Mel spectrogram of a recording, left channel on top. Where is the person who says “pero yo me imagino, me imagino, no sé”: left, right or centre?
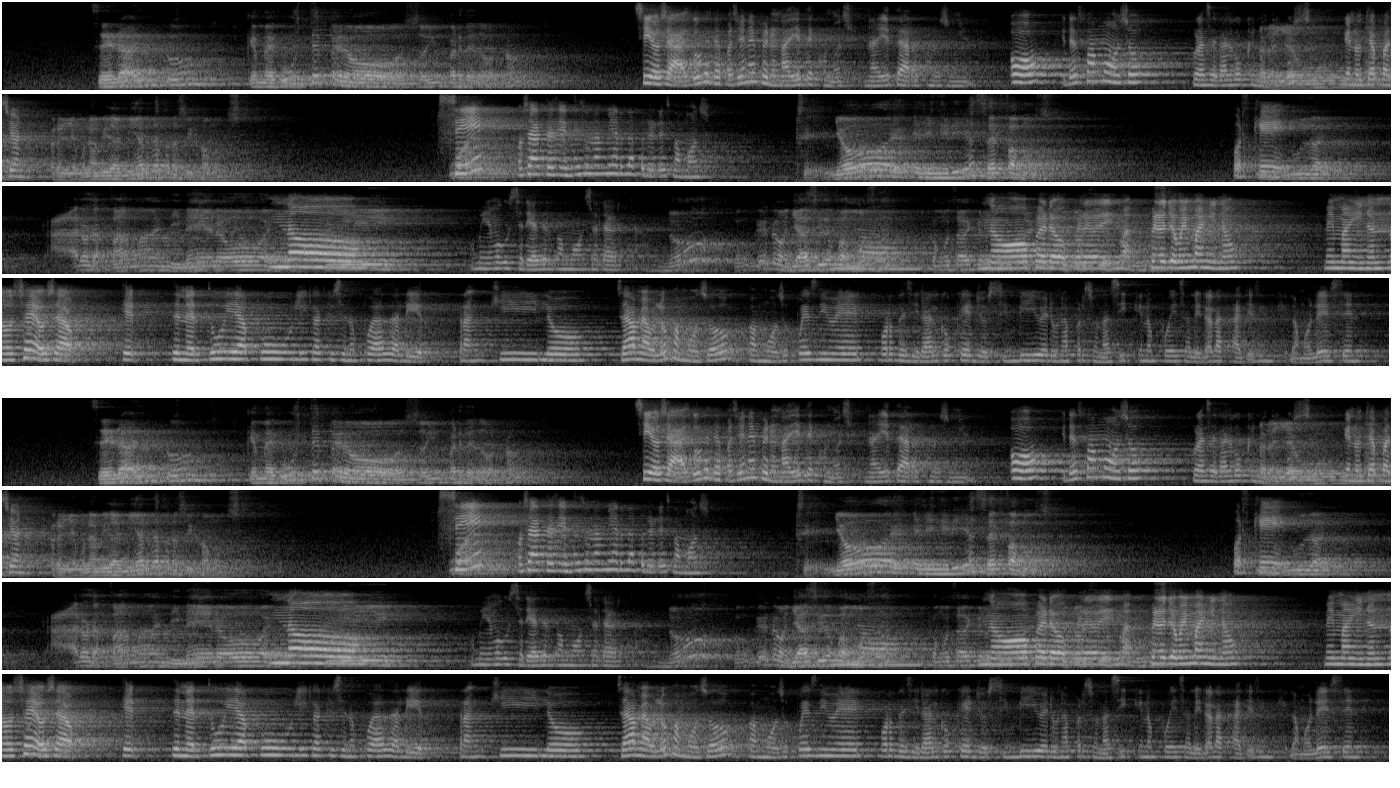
Left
